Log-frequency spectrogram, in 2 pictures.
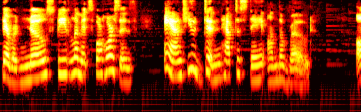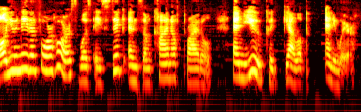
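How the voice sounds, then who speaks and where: A woman teacher reading a storybook aloud to children, expressive and emphatic, with little chatty asides. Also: medium pitch, slow pace, faint music behind.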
